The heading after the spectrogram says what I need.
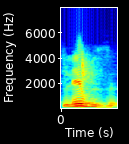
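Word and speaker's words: lives: above his shop he l ஐ வி எஸ் லிவ்ஸ் z என்று உச்சரிக்கணும் ஹி லிவ்ஸ் ஹி லிவ்ஸ்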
